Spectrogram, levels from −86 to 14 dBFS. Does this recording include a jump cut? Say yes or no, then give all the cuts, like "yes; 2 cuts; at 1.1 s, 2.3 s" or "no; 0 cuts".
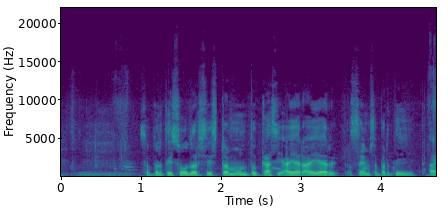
no; 0 cuts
